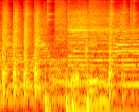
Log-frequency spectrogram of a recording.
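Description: Background music with a steady drum-kit beat over a bass line and sustained pitched notes.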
